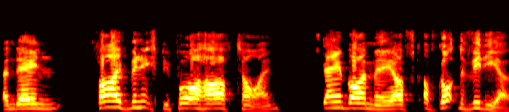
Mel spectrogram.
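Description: With a southeast English accent, a man talks at a fairly slow pace in a fairly high pitch. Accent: south-east English. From Kent, England. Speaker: former football manager. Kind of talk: casual chat. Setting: video call.

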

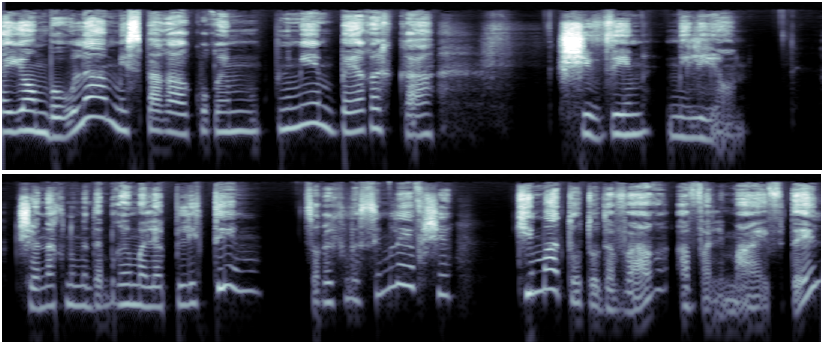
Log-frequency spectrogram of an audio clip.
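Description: A woman with a fairly high voice and lively intonation speaks at a fairly slow pace, the sound dry and close with no echo in a very clean recording with a silent background. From Ukraine, Kharkiv. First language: Russian/Ukrainian (speaking Hebrew). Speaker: migration researcher, academic. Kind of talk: interview.

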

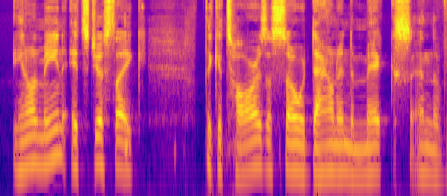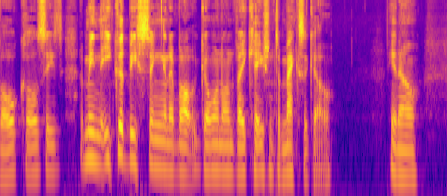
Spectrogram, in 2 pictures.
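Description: In a Liverpool accent, a man with a dark, mellow tone and medium pitch talks at a fairly quick pace with ordinary pitch variation. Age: 50s. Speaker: podcast host. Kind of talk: casual chat. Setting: video call.

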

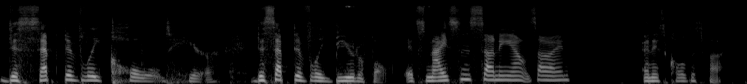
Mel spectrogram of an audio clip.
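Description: A woman with an American accent talks at a fairly slow pace and medium pitch, with big swings in loudness and a dry, close sound with no echo. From US Midwest. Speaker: podcast co-host. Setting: remote call.

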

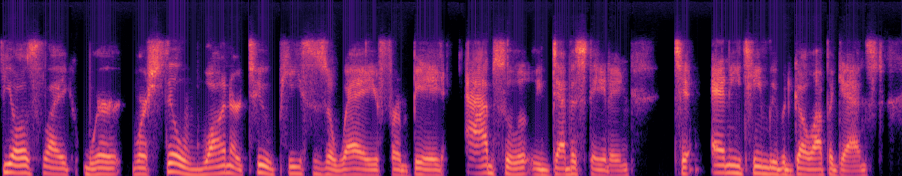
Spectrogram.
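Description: Speaking in an unremarkable speaking voice, a man goes at a fairly slow pace with medium pitch, ordinary pitch variation and very even loudness. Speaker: podcast co-host. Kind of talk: casual chat.

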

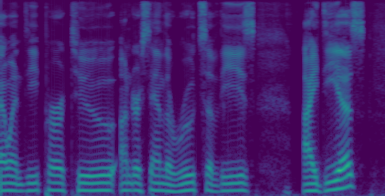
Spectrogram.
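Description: A man's an ordinary speaking voice with an American accent, medium pitch and a fairly slow pace over a quiet background. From United States. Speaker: Islamic preacher and writer. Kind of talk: interview. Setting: studio.

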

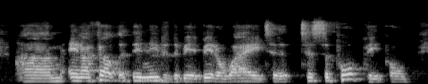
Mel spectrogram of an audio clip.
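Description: A man with a New Zealand accent speaks at a moderate pace and a fairly high pitch. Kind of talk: interview conversation.

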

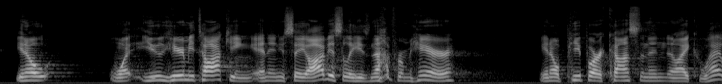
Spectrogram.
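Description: At a moderate pace, a man with a high pitch speaks with fairly even intonation. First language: Portuguese. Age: 40s. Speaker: pastor. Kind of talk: sermon. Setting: church. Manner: halting, with filler words.

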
